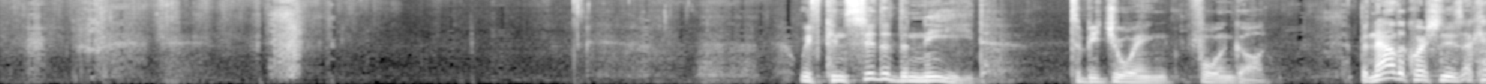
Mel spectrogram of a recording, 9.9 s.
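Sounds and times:
person blowing nose: 0.4 - 2.3
speech: 5.3 - 8.5, 9.1 - 9.9.

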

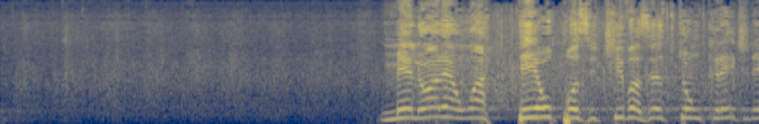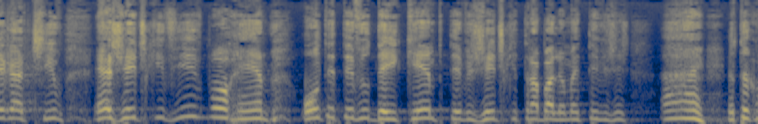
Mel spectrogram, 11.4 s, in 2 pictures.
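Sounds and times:
audience applause: 0.0 - 6.0
speech: 2.8 - 11.3.

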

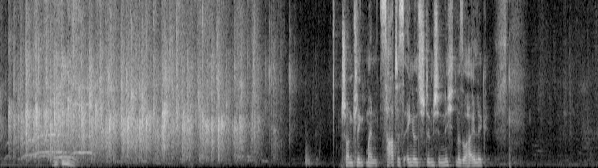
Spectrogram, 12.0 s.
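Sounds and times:
audience applause: 0.0 - 6.0
speech: 1.1 - 1.6, 6.9 - 10.2.

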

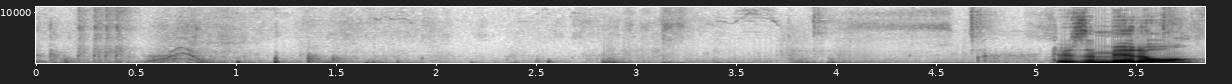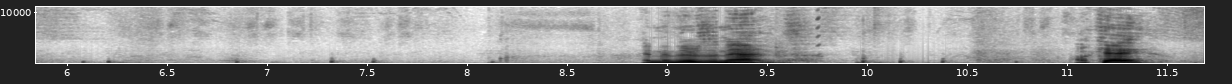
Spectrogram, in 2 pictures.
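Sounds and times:
writing strokes as notes are jotted down: 0.0 - 11.6
speech: 5.1 - 5.9, 9.0 - 9.8, 11.0 - 11.6.

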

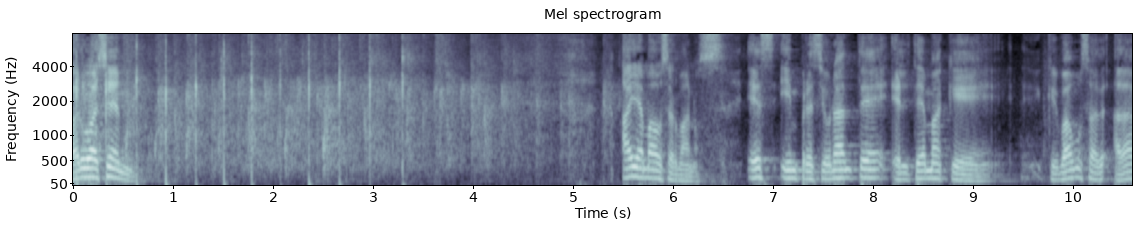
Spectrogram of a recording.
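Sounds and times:
speech: 0.0 - 0.7, 5.5 - 10.5
audience applause: 0.0 - 5.5.

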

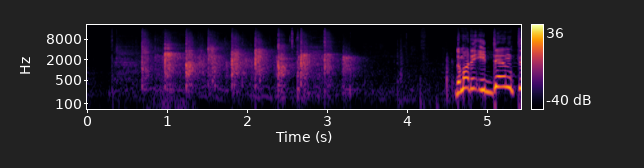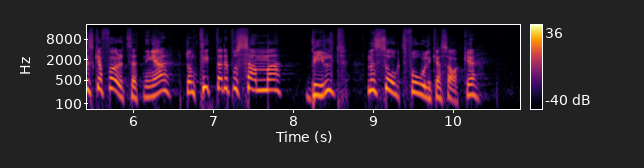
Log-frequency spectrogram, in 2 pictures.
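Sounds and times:
audience applause: 0.4 - 3.5
speech: 4.6 - 10.4.

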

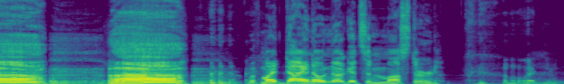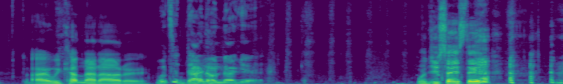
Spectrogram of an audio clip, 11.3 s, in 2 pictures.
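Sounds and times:
person's voice imitating a turtle's groaning: 0.0 - 2.5
speech: 1.0 - 8.5, 9.8 - 11.2.

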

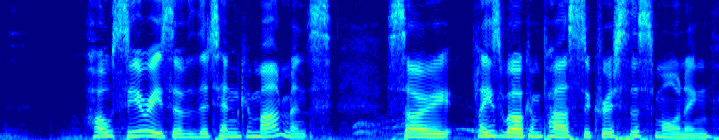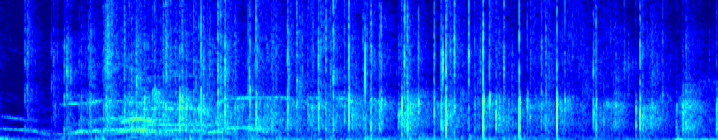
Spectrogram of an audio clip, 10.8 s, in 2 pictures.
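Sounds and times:
speech: 0.7 - 5.5
audience applause: 5.6 - 10.7.

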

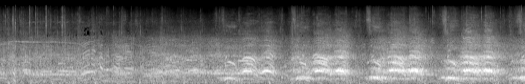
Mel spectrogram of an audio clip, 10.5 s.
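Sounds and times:
constant rumbling crowd murmur: 0.0 - 10.5
football fans chanting and singing: 2.6 - 10.5.

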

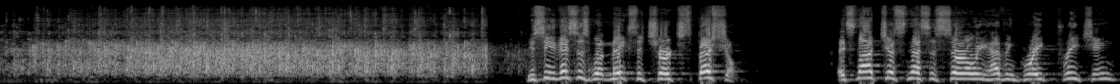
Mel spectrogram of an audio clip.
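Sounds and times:
audience applause: 0.0 - 5.3
speech: 5.3 - 7.4, 8.4 - 11.1.

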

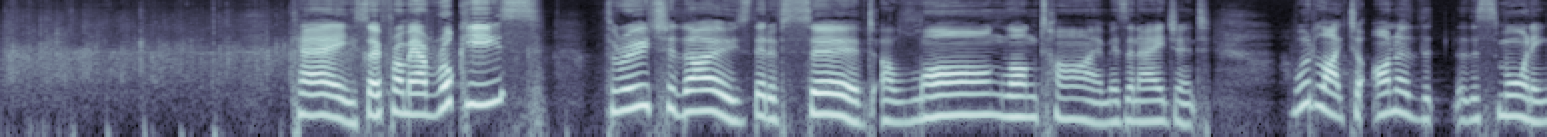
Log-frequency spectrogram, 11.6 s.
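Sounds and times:
audience applause: 0.0 - 3.4
speech: 2.2 - 4.0, 4.6 - 11.5.

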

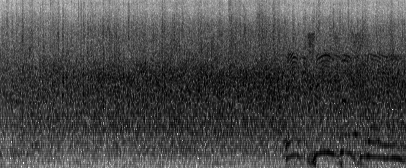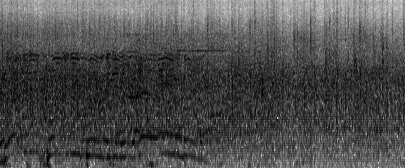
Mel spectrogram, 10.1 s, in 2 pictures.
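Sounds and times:
applause: 0.0 - 10.1
laughter: 3.6 - 8.9.

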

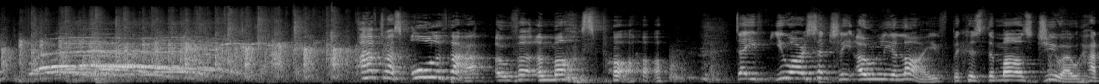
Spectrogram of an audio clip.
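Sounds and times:
audience applause: 0.0 - 3.7
speech: 3.8 - 6.8, 7.4 - 10.9.

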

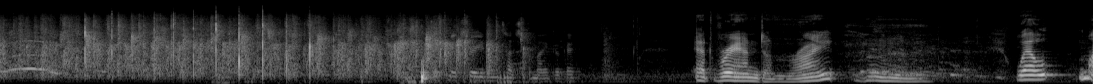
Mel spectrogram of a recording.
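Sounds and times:
cheers and whoops: 0.0 - 0.8
audience applause: 0.0 - 5.4
speech: 4.2 - 6.1, 7.0 - 9.4, 10.2 - 10.9.

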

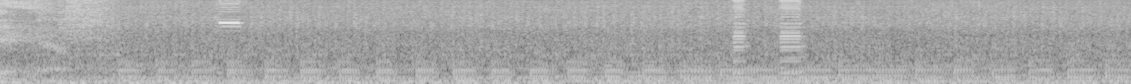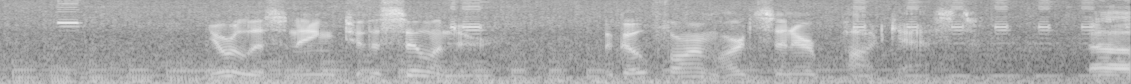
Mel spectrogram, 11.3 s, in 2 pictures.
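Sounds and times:
steady loud rumble of traffic: 0.0 - 11.2
layered car horns honking as music: 3.6 - 4.2, 5.9 - 11.2
speech: 6.7 - 8.2, 8.8 - 11.2.

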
